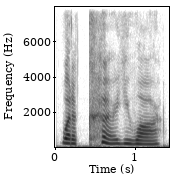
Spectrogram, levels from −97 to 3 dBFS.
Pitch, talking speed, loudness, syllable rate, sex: 220 Hz, 210 wpm, -19 LUFS, 5.7 syllables/s, female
